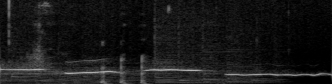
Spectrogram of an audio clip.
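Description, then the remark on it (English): A person whistles a short, wavering melody, with a steady tone that dips and rises before settling on a final held note. A few soft percussive taps sound underneath midway through. “Just need to get the whistles in.”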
